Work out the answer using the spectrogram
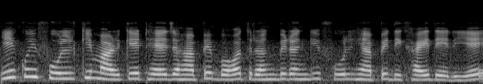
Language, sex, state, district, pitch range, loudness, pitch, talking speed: Hindi, female, Chhattisgarh, Rajnandgaon, 225-265 Hz, -18 LUFS, 235 Hz, 235 wpm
